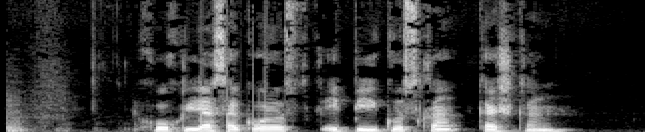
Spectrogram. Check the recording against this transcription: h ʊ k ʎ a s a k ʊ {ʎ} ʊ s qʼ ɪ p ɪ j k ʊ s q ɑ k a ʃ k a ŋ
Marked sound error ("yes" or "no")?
yes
